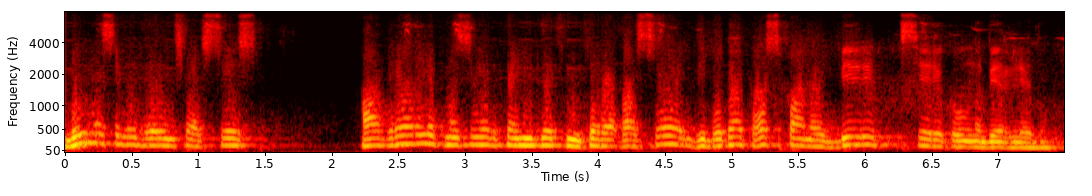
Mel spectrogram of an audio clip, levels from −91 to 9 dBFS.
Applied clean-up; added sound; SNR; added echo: neural separator model SepFormer DNS4.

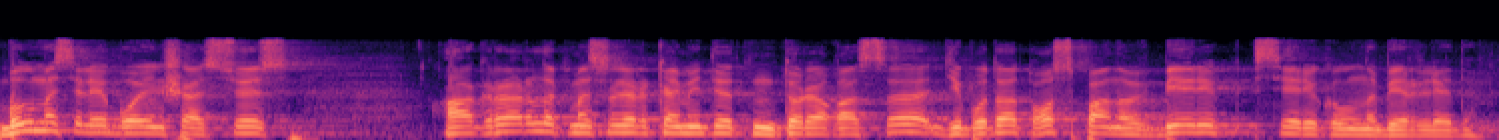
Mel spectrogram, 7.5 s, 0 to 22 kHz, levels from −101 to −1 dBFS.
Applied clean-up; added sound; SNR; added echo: none; none; none; none.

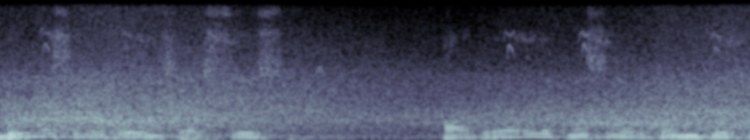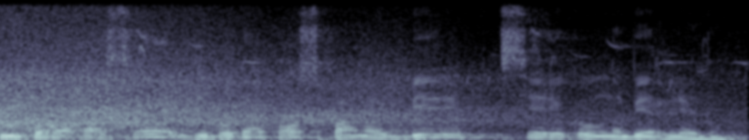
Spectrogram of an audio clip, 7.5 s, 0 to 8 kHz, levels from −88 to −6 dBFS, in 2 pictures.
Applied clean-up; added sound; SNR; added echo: none; Car passing by / Traffic noise, roadway noise; 5 dB; reverberation time 0.5 s.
